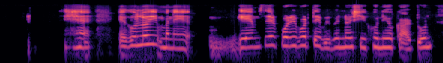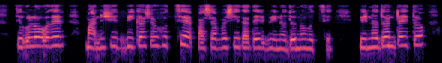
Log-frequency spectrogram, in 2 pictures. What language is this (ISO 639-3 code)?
ben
